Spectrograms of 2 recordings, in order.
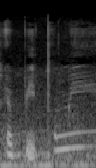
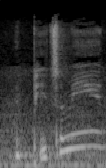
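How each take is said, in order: First: "Epitome?" repeated as uh-PIT-uh-mee, softly with a high rising question; unsure pronunciation. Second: "Epitome?" tried as uh-PIT-uh-mee, asked softly with a high rising question; unsure pronunciation. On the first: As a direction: try "Epitome?" once more, quiet and unsure of the sound. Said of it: "I don't know how you say that". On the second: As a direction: test the word "Epitome?" quietly as a question, unsure how it sounds. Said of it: "That's how you say it?". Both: Real, not acted.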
